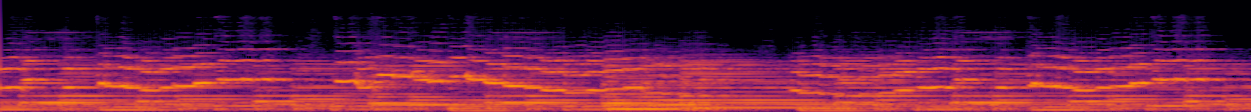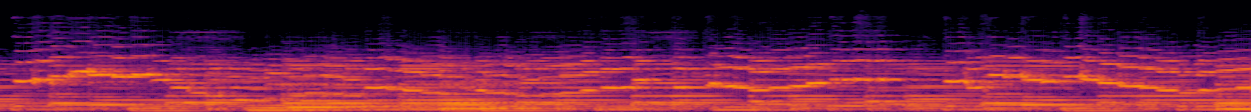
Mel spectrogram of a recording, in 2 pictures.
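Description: Concert flute playing a melody of quick notes that run up and down in waves, over an accompaniment of sustained chords and a bass line.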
